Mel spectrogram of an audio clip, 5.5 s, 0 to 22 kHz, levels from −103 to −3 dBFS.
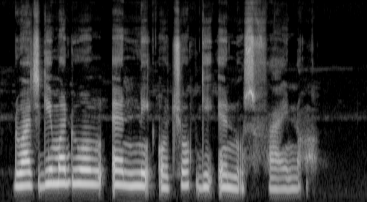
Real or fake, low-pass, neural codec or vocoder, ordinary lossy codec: real; none; none; none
